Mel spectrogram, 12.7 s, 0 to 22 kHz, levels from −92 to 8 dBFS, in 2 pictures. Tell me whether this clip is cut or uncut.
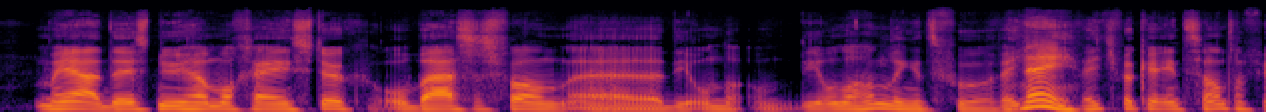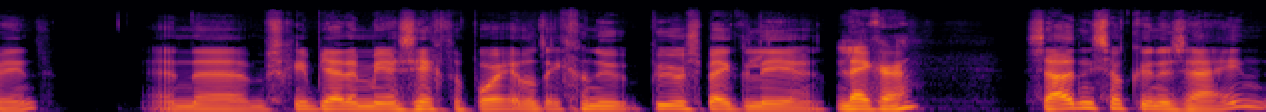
uncut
